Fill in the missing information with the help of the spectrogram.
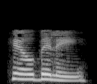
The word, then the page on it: hillbilly: ‘hıl,bılı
